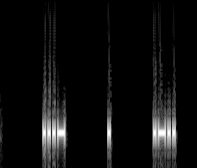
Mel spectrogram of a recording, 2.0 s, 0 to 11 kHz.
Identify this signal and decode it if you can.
Morse code, heard as a keyed tone, about 48 wpm, spaced as for 17 wpm, 700 Hz. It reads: VEL
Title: 6x Character Spacing - Top 500 Words - 50wpm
